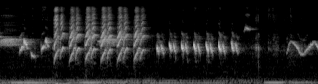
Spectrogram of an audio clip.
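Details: Vigorous long-tailed shrike song in full isian style: a fast rattling series of scratchy notes, then a quick run of clear chips and a wavering whistled trill at the end.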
